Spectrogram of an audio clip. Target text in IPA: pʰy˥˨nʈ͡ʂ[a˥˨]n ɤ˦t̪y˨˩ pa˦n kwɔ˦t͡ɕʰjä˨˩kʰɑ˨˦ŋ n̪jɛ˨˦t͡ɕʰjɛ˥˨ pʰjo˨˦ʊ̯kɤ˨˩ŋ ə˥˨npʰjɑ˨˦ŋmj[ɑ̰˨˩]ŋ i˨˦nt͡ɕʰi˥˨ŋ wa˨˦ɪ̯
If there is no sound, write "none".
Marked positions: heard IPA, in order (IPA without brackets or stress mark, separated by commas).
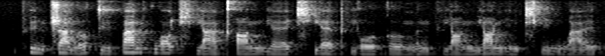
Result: a˥˨, ɑ˦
